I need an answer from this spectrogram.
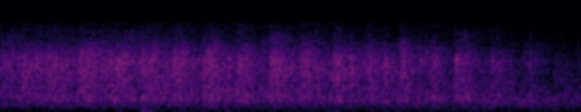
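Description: Steady applause from an audience welcoming the chief guest onto the stage at a formal function; dense, continuous clapping holds at an even level for the whole stretch with no clear pauses.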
